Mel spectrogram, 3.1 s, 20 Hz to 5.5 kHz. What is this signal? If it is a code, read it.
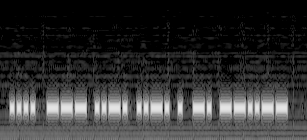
Morse code, heard as a keyed tone, about 36 wpm, 630 Hz. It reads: HOFFEN,
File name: 35wpm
